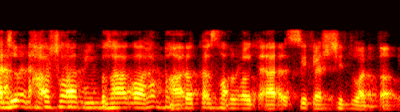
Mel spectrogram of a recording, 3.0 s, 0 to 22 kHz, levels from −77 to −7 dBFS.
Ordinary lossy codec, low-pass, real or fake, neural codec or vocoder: none; 7.2 kHz; fake; codec, 24 kHz, 1.5 kbps, HILCodec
